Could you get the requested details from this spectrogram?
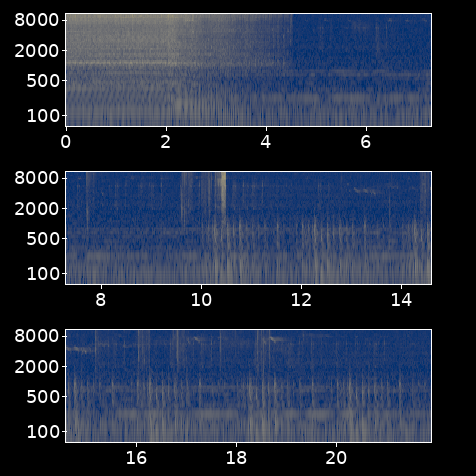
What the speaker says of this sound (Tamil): உன் வண்டி இவ்வளவு சத்தமா உருமுது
